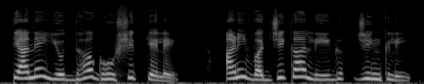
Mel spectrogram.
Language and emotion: Marathi, neutral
